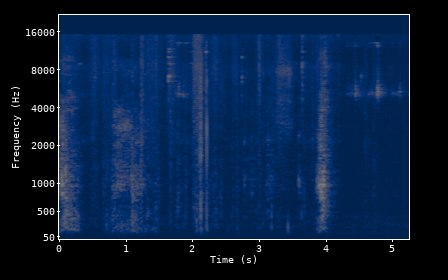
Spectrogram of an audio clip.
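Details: Great Dane kept at bay by a cat inside a small room: gruff growling bursts at the start, scattered softer grumbles, then a loud sharp yelp-like burst near four seconds before quiet.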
